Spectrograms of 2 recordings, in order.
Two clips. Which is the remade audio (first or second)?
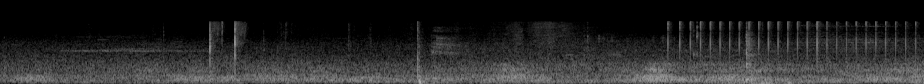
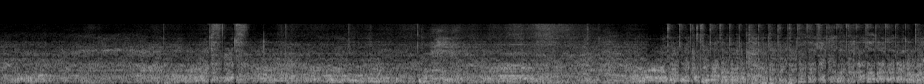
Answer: second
